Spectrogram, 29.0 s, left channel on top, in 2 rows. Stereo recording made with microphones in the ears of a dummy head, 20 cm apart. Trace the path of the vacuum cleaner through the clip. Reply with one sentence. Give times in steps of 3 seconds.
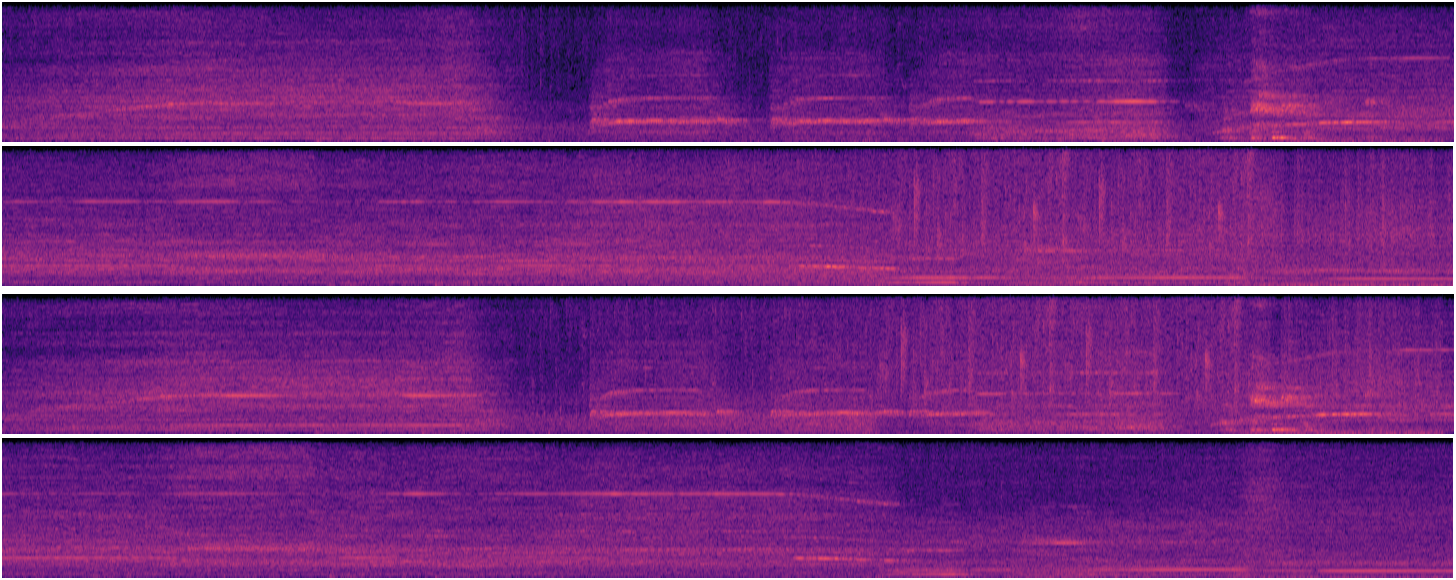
In this clip you hear the vacuum cleaner on the right from 0 s, in the centre from 18 s and on the left from 21 s.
